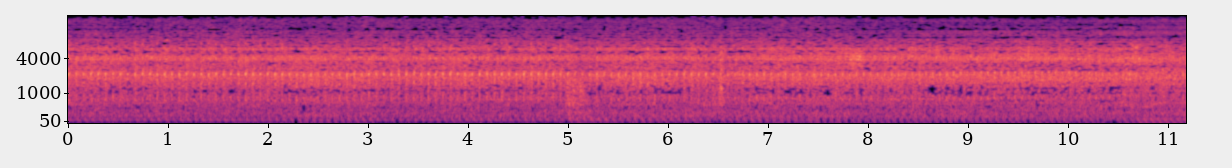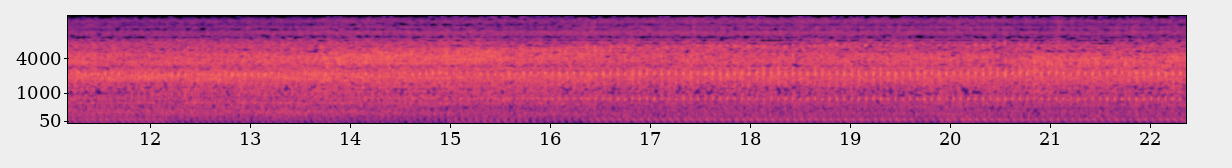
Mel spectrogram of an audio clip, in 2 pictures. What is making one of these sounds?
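A circular saw whines loudly as it cuts through a thick wooden plank.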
